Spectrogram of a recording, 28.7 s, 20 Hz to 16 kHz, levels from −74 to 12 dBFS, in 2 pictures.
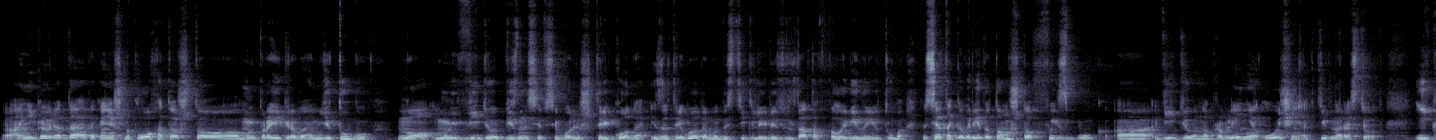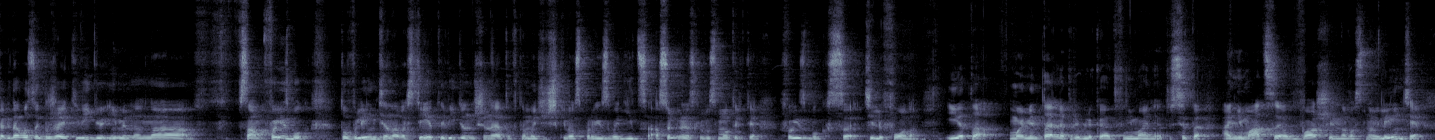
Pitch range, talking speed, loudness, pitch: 120-155 Hz, 165 wpm, -19 LUFS, 130 Hz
